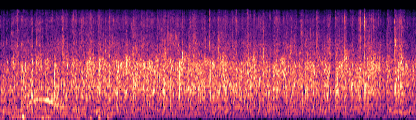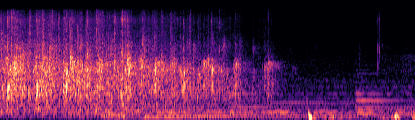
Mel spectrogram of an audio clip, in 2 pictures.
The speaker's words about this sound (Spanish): Vamos a darle un aplauso al Señor, fuerte.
